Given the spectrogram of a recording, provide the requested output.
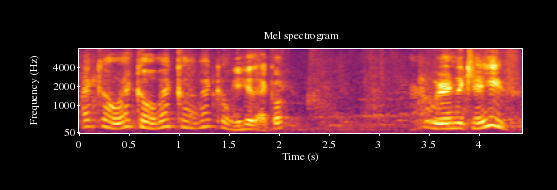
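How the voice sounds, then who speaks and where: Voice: mid-range voice, animated, normal speed, a crowd in the background. Parent calling out in an echoing cave. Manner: playful, calling out to hear the echo. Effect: echoing inside a cave. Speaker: family vlogger. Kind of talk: casual family vlog. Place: inside a show cave.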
